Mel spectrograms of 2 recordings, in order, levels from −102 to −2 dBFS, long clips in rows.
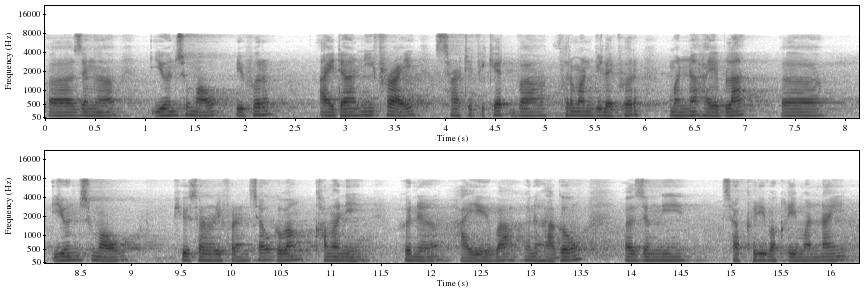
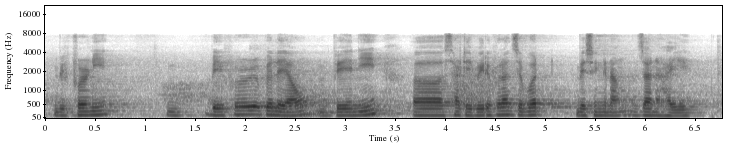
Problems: none marked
